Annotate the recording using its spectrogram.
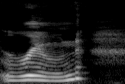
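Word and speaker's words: Wrune: um our horde King roon I think is how you say it's w-r-u-n-e and so he is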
